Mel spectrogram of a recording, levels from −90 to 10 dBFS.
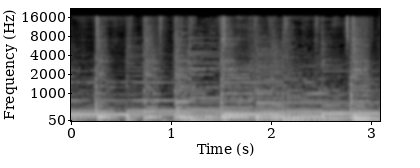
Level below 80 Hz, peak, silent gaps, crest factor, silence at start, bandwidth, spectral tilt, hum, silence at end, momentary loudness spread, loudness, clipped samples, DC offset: -32 dBFS; -4 dBFS; none; 14 dB; 0 s; 17 kHz; -6.5 dB/octave; none; 0 s; 5 LU; -20 LUFS; under 0.1%; under 0.1%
